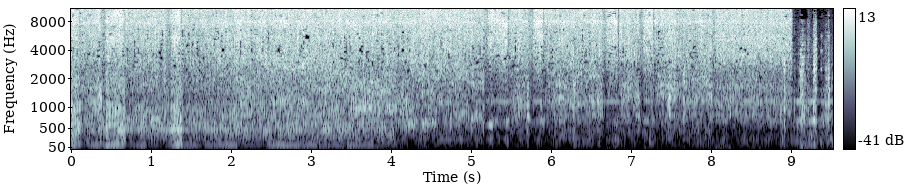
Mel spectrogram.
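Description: CNC plasma torch cutting steel plate over a water table: a loud, steady hiss with a low hum under it that stops about four seconds in. The hiss drops sharply near the end.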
